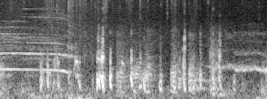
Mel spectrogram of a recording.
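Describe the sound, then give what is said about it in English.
Chickens cluck in a busy, uneven series of short, bright calls, fairly loud, with a faint steady tone drifting underneath at the start. “Today, my story is about a different common animal the chicken.”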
